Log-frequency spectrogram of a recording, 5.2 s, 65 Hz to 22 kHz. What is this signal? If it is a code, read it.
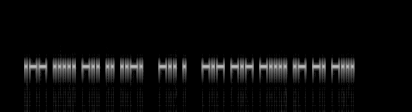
Morse code, heard as a keyed tone, about 40 wpm, 700 Hz. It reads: W5DIF DE KK6ANB
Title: USA Callsign DE Callsign 40wpm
